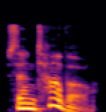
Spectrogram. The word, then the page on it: centavo: British English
